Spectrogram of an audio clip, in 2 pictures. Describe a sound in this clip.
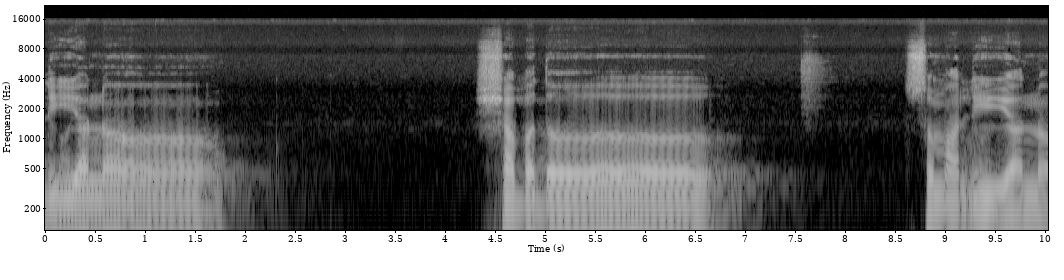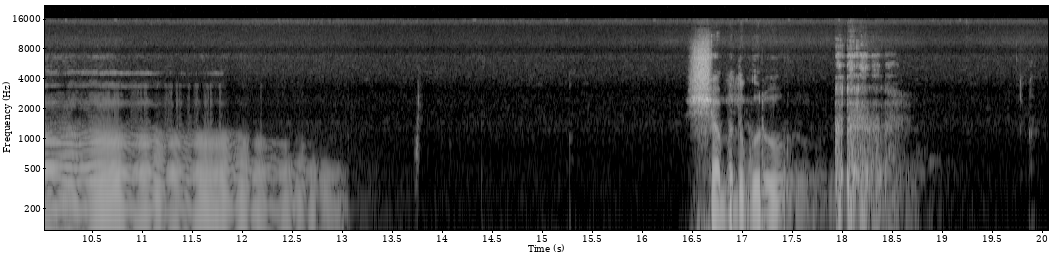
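A man sings a slow, long-held chant into a microphone, with pauses between phrases.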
